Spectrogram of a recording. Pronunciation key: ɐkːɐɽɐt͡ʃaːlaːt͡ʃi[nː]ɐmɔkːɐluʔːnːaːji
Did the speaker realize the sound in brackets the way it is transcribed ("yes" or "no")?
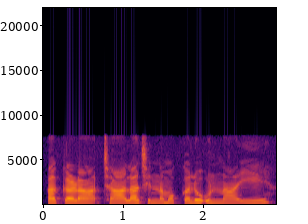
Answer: yes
